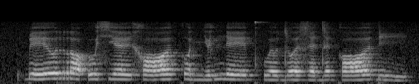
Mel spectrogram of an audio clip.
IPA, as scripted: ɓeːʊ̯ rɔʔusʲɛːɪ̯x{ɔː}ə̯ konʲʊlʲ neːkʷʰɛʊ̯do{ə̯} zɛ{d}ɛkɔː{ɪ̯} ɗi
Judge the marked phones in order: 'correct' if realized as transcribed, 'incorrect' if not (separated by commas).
correct, correct, correct, incorrect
